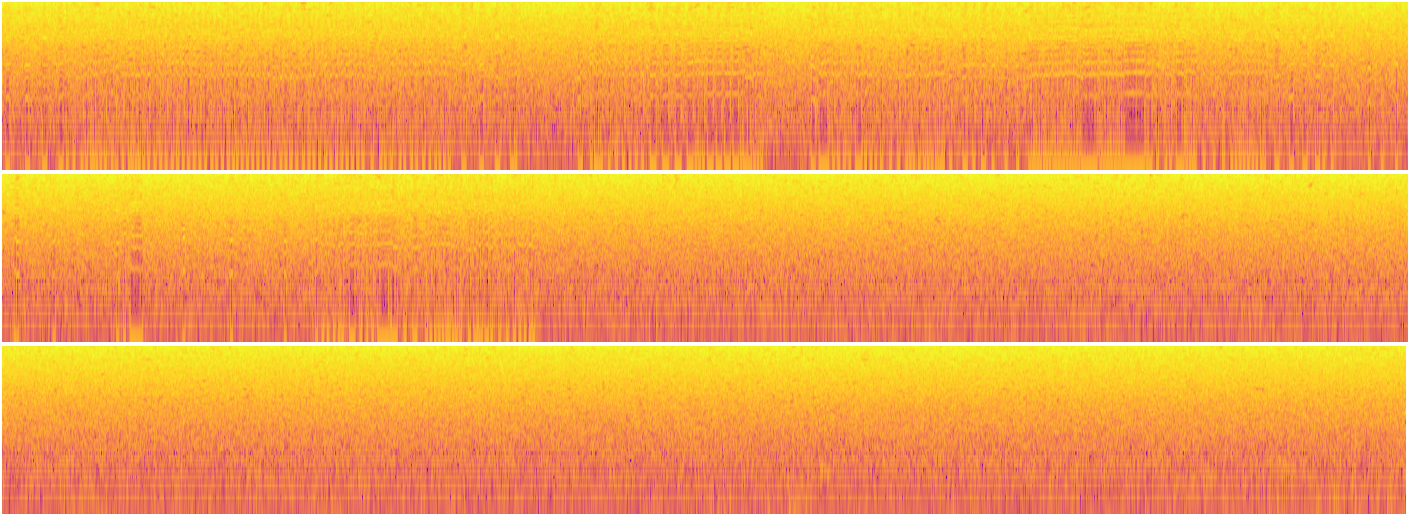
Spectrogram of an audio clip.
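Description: Raw-data glitch track: loud, dense static like white noise. Faint wavering tones sit in it for the first several seconds, and a low rumble under it drops out about halfway through.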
